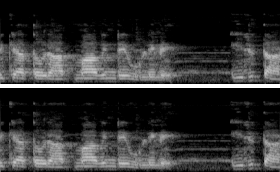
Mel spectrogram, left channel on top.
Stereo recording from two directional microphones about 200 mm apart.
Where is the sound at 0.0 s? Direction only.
Centre (ahead or behind).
